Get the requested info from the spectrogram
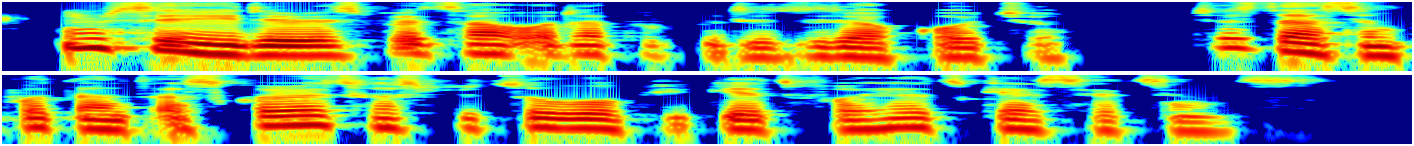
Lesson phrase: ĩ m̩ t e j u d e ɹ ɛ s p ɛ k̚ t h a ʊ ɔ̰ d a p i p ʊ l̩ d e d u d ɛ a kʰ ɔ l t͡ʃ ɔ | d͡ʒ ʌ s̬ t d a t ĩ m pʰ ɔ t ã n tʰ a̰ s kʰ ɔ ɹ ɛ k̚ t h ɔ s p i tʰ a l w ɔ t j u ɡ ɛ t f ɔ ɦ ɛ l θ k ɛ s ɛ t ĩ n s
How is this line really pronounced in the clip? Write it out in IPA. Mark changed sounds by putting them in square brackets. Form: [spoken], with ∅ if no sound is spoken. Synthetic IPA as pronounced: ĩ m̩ [s] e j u d e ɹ ɛ s p ɛ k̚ t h a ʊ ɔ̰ d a p i p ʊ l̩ d e d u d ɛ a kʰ ɔ l t͡ʃ ɔ | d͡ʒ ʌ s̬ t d a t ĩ m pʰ ɔ t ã n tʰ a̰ s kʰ ɔ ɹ ɛ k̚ t h ɔ s p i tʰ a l w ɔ [k] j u ɡ ɛ t f ɔ ɦ ɛ l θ k ɛ s ɛ t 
